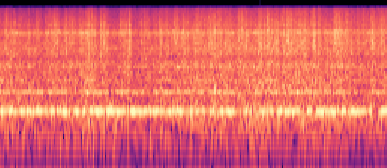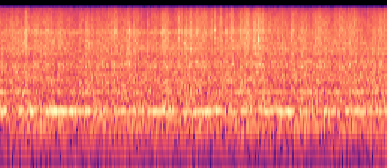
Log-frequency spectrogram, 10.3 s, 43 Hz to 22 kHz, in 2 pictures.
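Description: Claas Jaguar 990 forage harvester, with its MAN V12 engine under load, chopping standing corn and blowing it into a trailer. It runs steadily with a constant droning tone, mixed with the engine of a John Deere tractor keeping pace alongside.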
